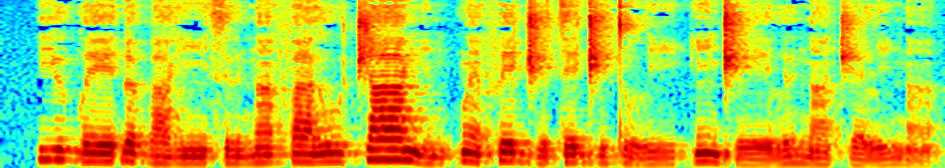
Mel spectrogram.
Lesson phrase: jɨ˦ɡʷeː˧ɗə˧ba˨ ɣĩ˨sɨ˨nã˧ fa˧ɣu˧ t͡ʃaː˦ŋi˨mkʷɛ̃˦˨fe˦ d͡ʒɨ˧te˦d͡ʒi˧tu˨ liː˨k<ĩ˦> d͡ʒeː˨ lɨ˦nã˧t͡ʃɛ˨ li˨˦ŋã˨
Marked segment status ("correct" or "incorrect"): correct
